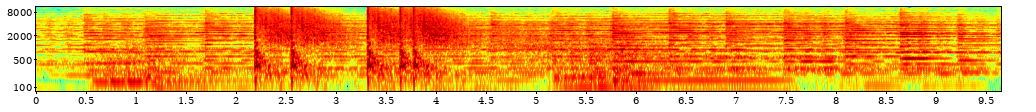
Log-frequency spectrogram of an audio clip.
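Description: Several loud gunshots ring out in two quick pairs, each crack trailing off in an echoing decay, over a steady low musical drone that continues afterward; in a KBS radio reading of Jeon Sang-guk's story 'Abe's Family', the shots come from the direction of the narrator's family house.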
